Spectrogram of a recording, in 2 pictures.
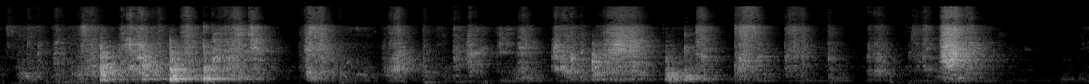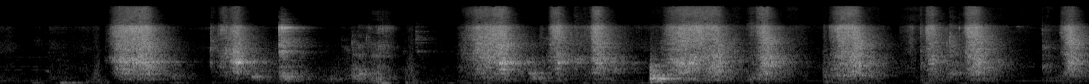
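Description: A cloth or sponge rubbed in quick, irregular strokes over a rough plastered wall, wiping it down before tiling. Near the end, a notched trowel scrapes tile adhesive across the wall.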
